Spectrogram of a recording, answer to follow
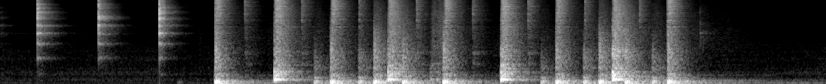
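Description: Three evenly spaced count-in clicks, then a drum-kit groove about two seconds in. The hi-hat is played with the up-down wrist motion, accenting the stronger notes with downstrokes and playing the weaker ones with upstrokes, over bass drum and snare, which makes the groove sound looser. It stops about seven seconds in and rings out briefly.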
